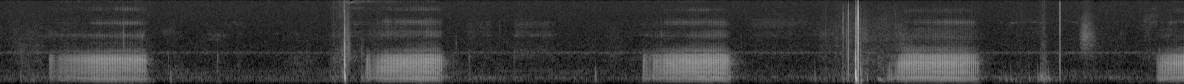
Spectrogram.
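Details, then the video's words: Nine-year-old female Chihuahua snoring, which she does constantly because of her short snout; five soft, rasping snore bursts of about a second each, roughly every three seconds, with faint clicks and background hiss between breaths. "Chihuahua Snoring"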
